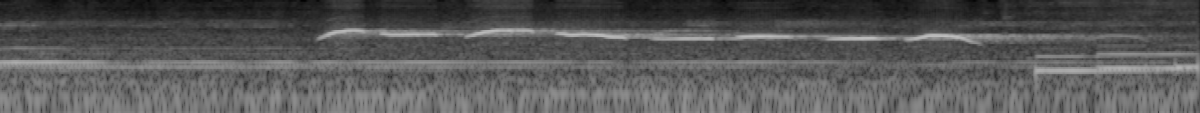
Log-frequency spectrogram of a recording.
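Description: A tune whistled in short gliding phrases, about one and a half seconds in until about a second before the end, over a music track of slow, sustained low notes that change in steps.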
